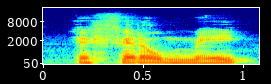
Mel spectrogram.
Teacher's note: E aqui você vê que ele vai conectar o som de if com it'll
